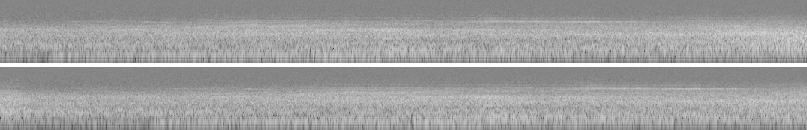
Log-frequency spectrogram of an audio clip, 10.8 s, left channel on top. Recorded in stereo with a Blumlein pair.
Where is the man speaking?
No man speaking in this recording.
